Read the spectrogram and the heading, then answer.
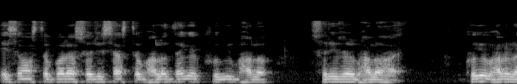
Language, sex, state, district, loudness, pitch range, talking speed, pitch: Bengali, male, West Bengal, Kolkata, -17 LUFS, 115-125 Hz, 175 wpm, 120 Hz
